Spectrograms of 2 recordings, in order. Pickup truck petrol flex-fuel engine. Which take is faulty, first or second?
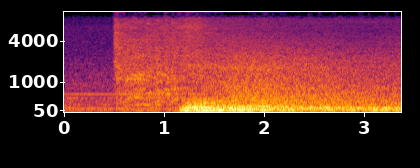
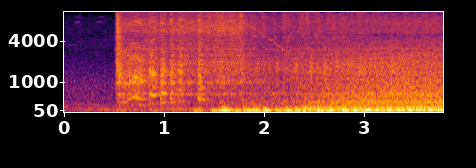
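second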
